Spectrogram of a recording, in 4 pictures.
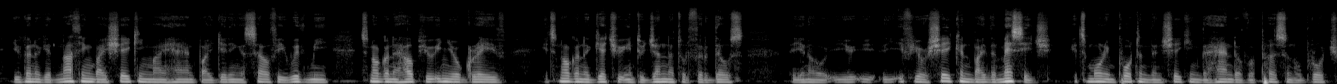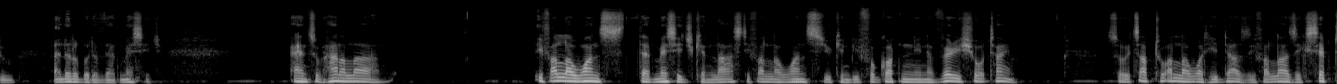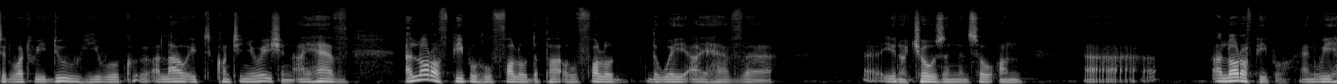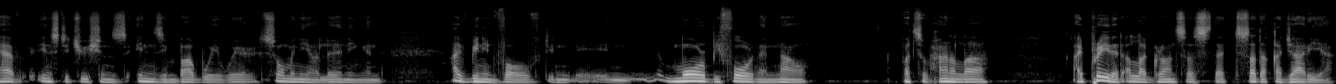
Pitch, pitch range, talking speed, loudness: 120 Hz, 110-140 Hz, 185 wpm, -29 LUFS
